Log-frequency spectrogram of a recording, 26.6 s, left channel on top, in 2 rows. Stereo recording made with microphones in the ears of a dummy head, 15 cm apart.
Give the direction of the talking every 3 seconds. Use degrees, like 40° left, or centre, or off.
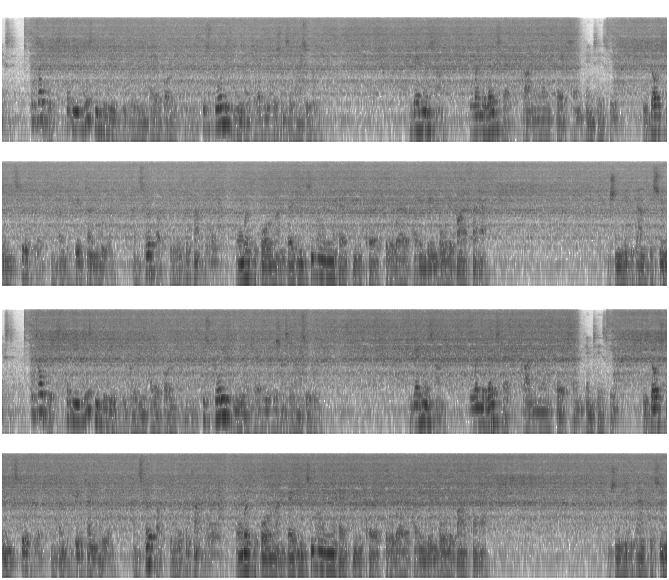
80° right, 80° right, 80° right, 80° right, 80° right, 70° right, 40° right, 20° left, 40° left.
